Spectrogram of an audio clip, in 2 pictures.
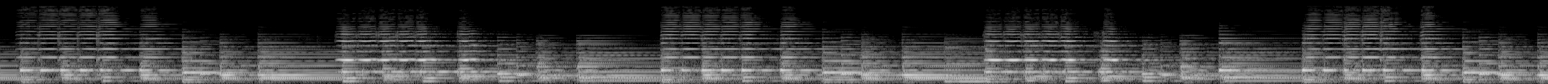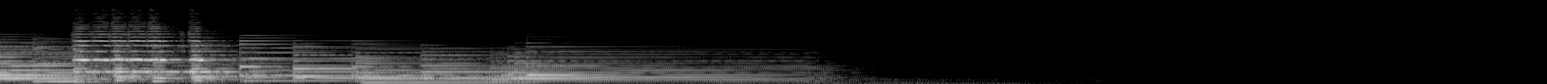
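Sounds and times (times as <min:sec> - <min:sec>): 
violin rhythm: 0:00.1 - 0:22.3.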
